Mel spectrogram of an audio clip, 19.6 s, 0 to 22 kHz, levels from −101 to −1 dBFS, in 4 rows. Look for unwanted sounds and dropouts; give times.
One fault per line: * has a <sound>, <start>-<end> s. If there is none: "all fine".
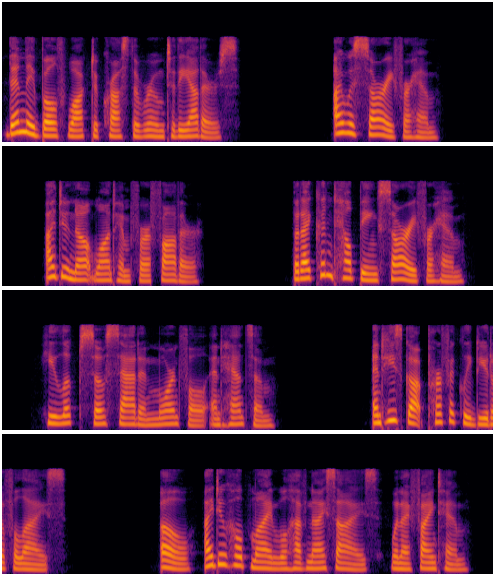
all fine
